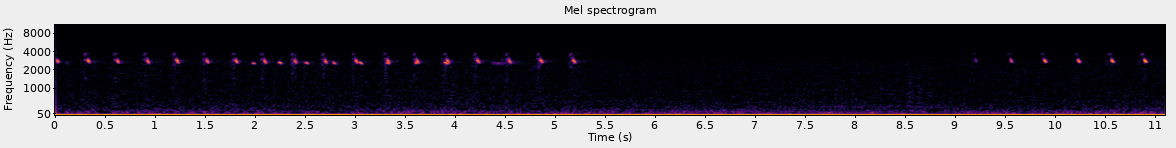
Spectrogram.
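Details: Booted eagle in Parc Natural dels Ports, recorded 27 June 2021 at 09:06: a quick run of short, high, clipped notes for about five seconds, a pause, then a shorter burst of the same notes over steady low background rumble.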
